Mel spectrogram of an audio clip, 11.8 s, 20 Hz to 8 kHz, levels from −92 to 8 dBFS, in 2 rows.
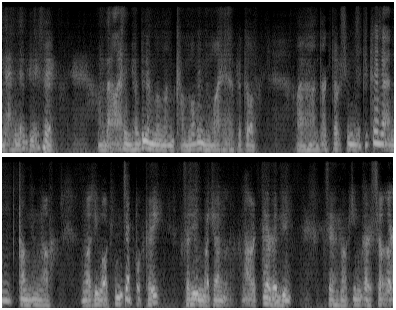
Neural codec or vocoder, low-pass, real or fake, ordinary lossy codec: codec, 16 kHz, 0.5 kbps, FreqCodec, smaller model; 7.2 kHz; fake; none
